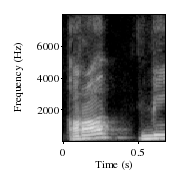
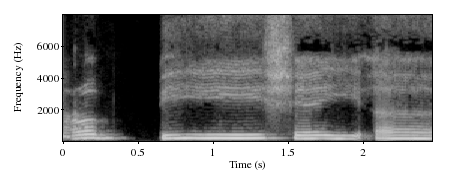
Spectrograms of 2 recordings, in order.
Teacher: Rabbi panjang ya, dua harkat.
